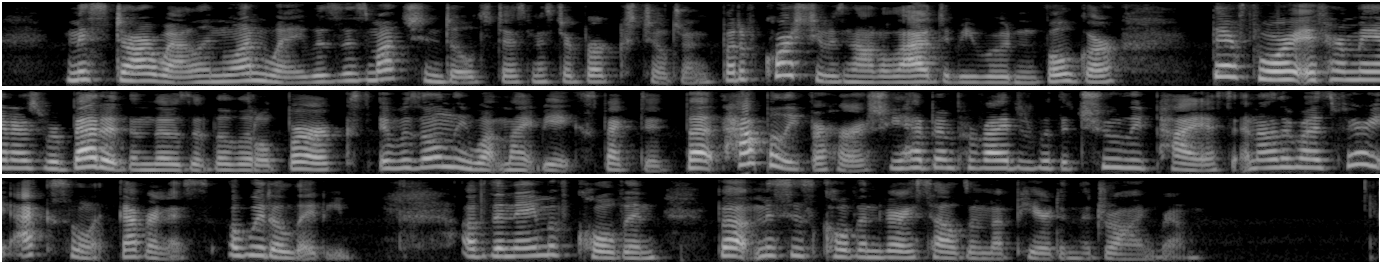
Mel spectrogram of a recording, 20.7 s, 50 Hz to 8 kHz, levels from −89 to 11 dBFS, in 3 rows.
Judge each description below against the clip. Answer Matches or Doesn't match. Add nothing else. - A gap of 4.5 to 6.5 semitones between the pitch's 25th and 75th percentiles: Matches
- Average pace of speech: Doesn't match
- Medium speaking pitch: Doesn't match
